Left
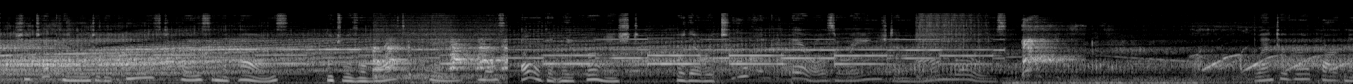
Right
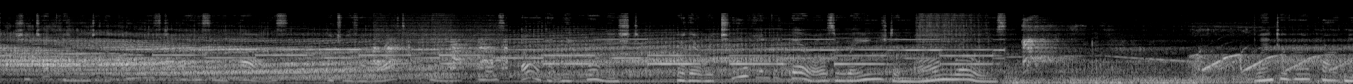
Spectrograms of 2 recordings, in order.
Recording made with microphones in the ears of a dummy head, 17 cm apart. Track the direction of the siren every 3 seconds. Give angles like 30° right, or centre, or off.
40° left, 20° left, 20° right, 40° right, 60° right.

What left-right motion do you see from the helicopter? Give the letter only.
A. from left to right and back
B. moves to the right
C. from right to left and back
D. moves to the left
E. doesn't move
B.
